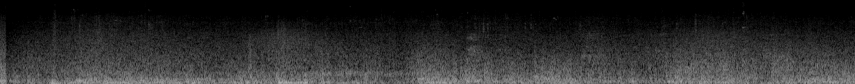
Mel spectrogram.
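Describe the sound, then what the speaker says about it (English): Rain and thunderstorm in the video game Life Is Strange: a dense, steady roar of downpour with low rolling rumbles swelling and fading throughout, loud and continuous with no speech. "The audio design on this Rain is awesome."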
